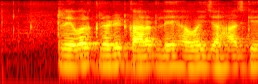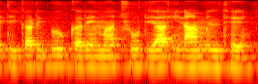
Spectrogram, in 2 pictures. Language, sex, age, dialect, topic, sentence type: Chhattisgarhi, male, 18-24, Western/Budati/Khatahi, banking, statement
